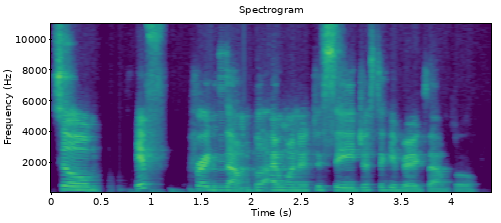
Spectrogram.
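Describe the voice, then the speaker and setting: A woman's voice: fairly low pitch, moderate pace. A Trinidadian woman, a guest author, explaining her writing thoughtfully in a casual book club chat over a video call, often restarting her phrases.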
